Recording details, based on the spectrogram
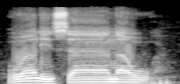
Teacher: Walisa dipanjangkan 2 harokat karena dihukumi mad tabi'i, harkat fathah berhadapan dengan alif. Walisanau. Nun yang ada tanwinnya atau di atas nun ada tanwin fathatain lalu berhadapan dengan salah satu huruf idgham, di sini waw ya, dan termasuk idgham bigunah.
